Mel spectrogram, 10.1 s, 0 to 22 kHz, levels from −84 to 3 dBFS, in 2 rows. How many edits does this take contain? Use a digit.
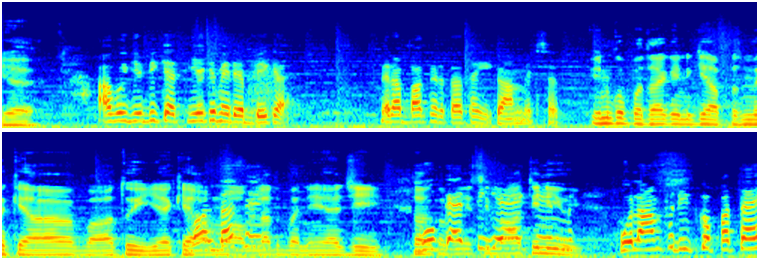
2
